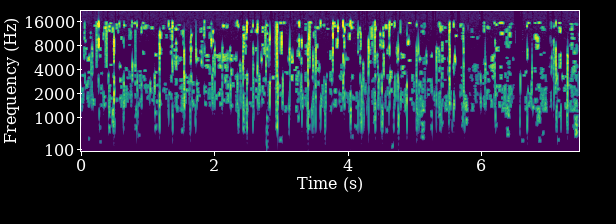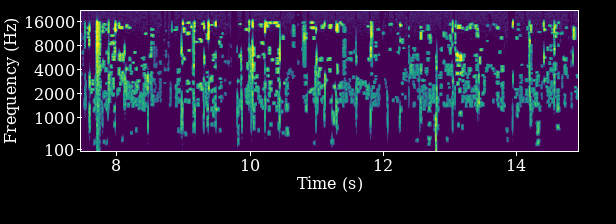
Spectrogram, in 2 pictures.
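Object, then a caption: Large plastic pen with rubber grip. A hollow, giant novelty ballpoint pen with a plastic body, a black ribbed rubber grip, and a silver clip and tip is held in the hand and tapped and scratched with long fingernails. The result is a quiet, fast, continuous stream of dry, bright clicks and scratchy ticks that die away almost instantly, with a few sharper clicks standing out and almost no low end.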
